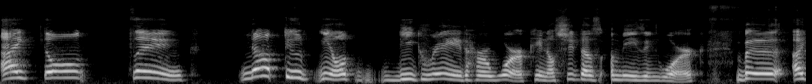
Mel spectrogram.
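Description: A woman with a Japanese accent speaks at a very slow pace, her intonation lively. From Tokyo, Japan. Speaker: illustrator. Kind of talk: casual interview.

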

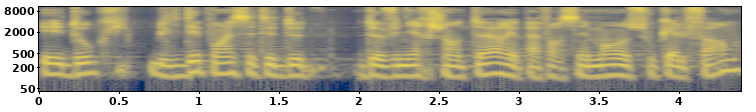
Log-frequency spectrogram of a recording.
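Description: Medium pitch from a man at a fairly slow pace, fairly even in intonation, on a very clean recording with a silent background. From Paris, France. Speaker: opera singer and drag queen. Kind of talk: interview. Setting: reverberant room in a theatre.

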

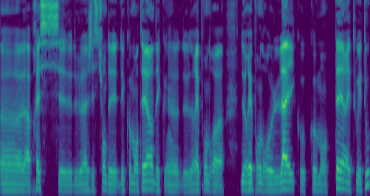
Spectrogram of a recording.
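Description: A man with a plain, everyday voice speaks fairly slowly at a fairly low pitch with fairly even intonation, on a very clean, dry, close recording with no echo and a silent background. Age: 30s. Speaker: podcast host. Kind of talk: casual interview.

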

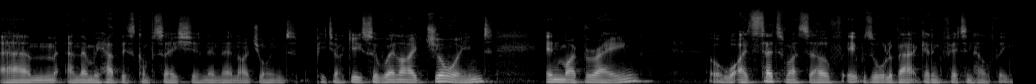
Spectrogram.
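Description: A man with an unremarkable speaking voice and a fairly low pitch talks at a moderate pace with fairly even intonation. The recording is very clean with a silent background. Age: 50s. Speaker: doctor, podcast guest. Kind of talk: casual interview.

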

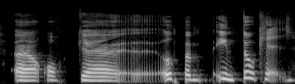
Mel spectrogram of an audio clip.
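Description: The woman's voice sits at medium pitch and moves at a fairly slow pace. The sound is dry and close with no echo, on a very clean recording with a silent background. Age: 30s. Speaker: comedian. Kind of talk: casual chat. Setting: host's home. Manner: soothing, rolling delivery.

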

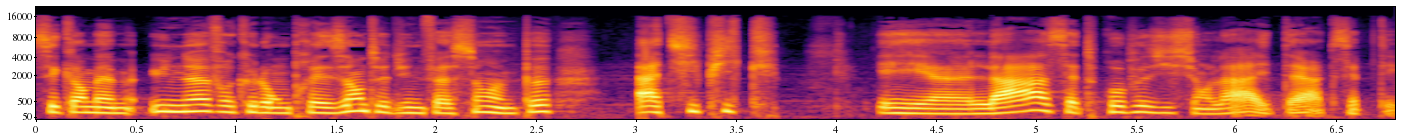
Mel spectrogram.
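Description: A woman speaks with a slight Marseille accent. Her pitch is fairly low. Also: ordinary pitch variation, moderate pace. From Marseille, southern France. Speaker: exhibition designer. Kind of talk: interview, guided tour.

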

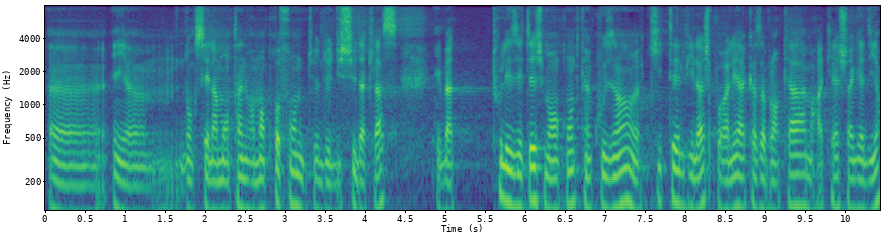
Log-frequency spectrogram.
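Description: A man with a plain, everyday voice speaks at a fairly low pitch and moderate pace, his intonation fairly even. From France, Yvelines housing estate. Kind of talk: interview.

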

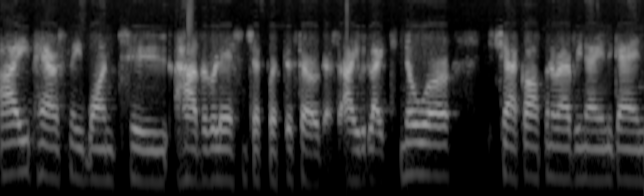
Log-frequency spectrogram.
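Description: With an Irish accent, a woman talks at a fairly quick pace in a very deep, low pitch. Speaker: mother. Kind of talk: interview. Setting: phone call. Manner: halting.

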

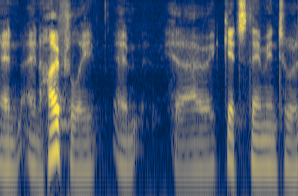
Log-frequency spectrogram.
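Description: A man with a very deep, low pitch and an Australian accent, somewhat breathy, at a fairly quick pace with fairly even intonation, in a very clean recording with a silent background. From Australia, rural New South Wales. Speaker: prison general manager. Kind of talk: interview.

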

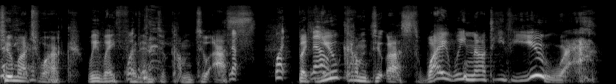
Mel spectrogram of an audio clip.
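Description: Someone uses a put-on character voice at a middle pitch, moving along at a moderate pace. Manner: blunt broken speech, greedy.

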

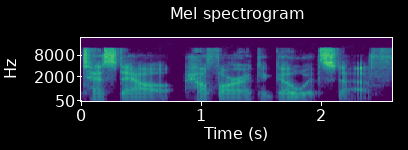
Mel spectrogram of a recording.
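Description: A man with a Tennessee accent, recorded with a dry, close sound with no echo against a quiet background. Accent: Southern US (Tennessee). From US South, rural Tennessee. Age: 40s. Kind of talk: casual interview. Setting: video call.

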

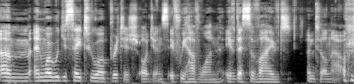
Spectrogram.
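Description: A man with a French accent at a medium pitch, ordinary pitch variation, a moderate pace and hardly any pauses. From France. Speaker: podcast host. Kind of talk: casual chat.

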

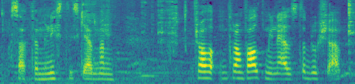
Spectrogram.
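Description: Over noticeable background noise, a woman speaks at a medium pitch in a flat, monotone way. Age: 20s. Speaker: tech and finance professional. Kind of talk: casual interview. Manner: halting, many fillers.

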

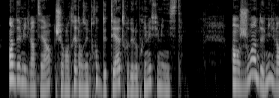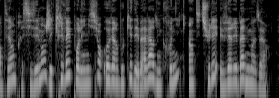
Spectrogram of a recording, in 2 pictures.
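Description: Her tone is dark and mellow. The woman is recorded very cleanly, with a silent background. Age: 40s. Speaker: radio show co-host. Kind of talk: reading aloud. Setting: studio.

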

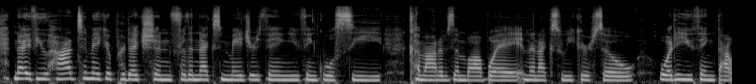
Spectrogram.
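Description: A woman with an ordinary speaking voice talks at a medium pitch and a fairly quick pace, her intonation fairly even. Her loudness stays very even, and the recording is very clean with a silent background. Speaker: interviewer.

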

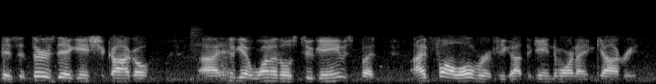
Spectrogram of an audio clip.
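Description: A man with a Canadian accent and a fairly high pitch talks at a very fast pace with fairly even intonation. Noticeable background noise sits behind him. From Edmonton, Canada. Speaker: hockey journalist. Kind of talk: casual sports talk interview.

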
